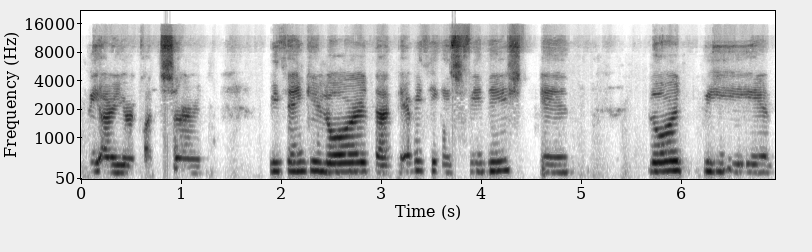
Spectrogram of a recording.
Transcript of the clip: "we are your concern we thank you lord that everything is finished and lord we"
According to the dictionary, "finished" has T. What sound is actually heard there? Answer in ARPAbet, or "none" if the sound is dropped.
T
